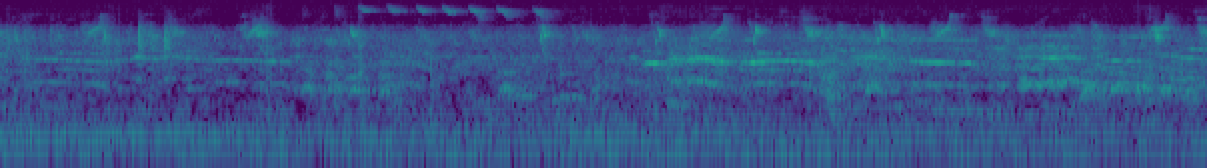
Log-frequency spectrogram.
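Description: Birds chirping and calling in the background, with a run of quick falling chirps about four seconds in and longer drawn-out calls a little past the middle, over a steady low hum.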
